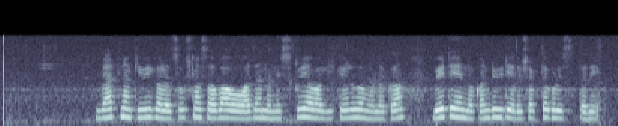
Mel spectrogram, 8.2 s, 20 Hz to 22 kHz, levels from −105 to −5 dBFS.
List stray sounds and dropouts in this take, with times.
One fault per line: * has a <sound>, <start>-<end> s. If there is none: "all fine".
all fine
